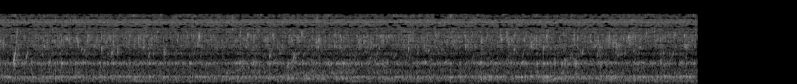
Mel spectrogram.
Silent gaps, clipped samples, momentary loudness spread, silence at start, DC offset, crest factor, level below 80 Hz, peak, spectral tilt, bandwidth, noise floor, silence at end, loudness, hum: none; under 0.1%; 1 LU; 0 s; under 0.1%; 22 dB; -68 dBFS; -10 dBFS; 0 dB/octave; 11.5 kHz; under -90 dBFS; 1 s; -29 LUFS; none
